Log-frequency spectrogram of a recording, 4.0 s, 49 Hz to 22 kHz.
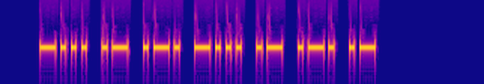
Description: Morse code, heard as a keyed tone, about 28 wpm, 700 Hz. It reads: BARBARA
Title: USA Common Names - 28wpm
